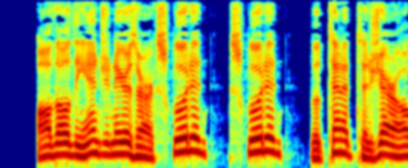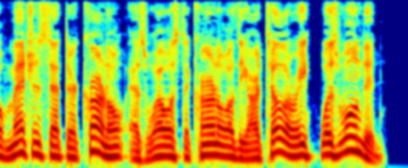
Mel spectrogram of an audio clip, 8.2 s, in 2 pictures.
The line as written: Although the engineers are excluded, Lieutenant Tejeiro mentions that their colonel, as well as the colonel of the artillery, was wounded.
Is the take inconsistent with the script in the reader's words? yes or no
yes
